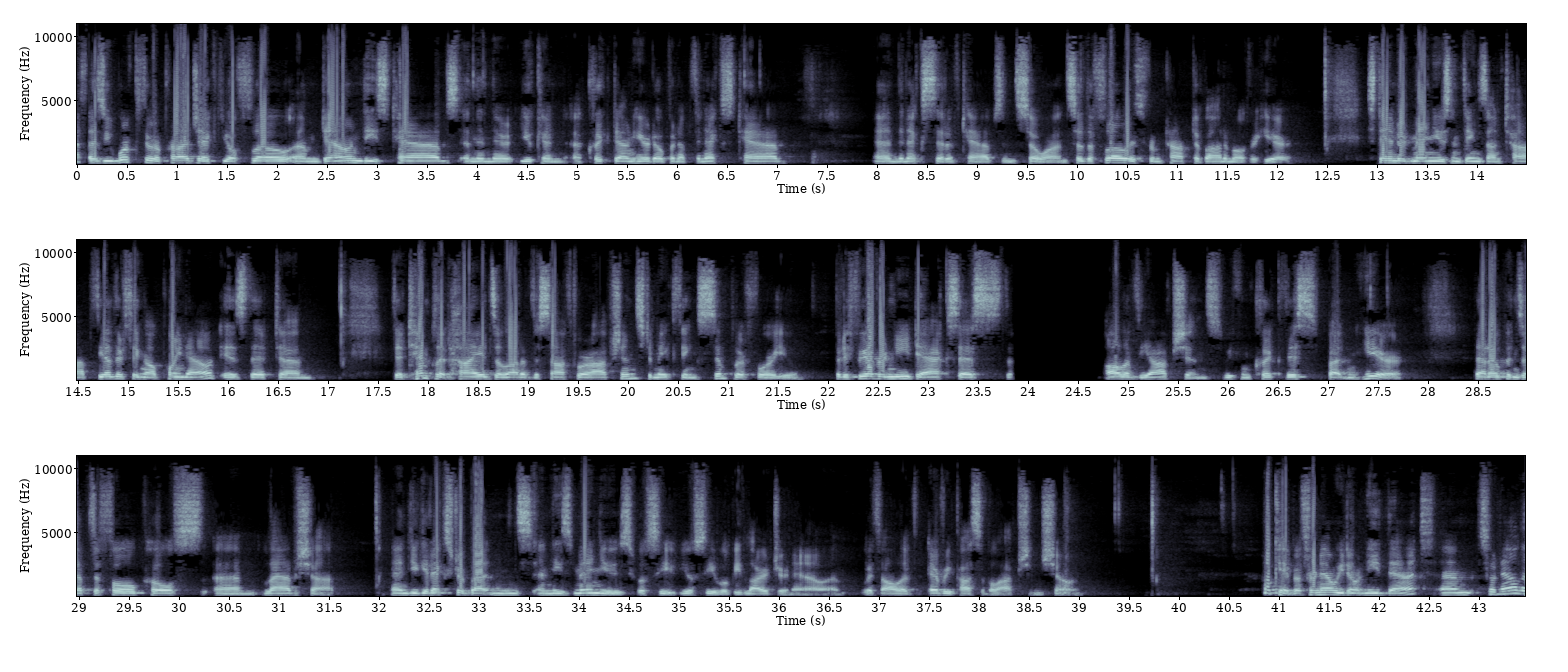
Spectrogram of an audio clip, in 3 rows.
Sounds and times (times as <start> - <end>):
Speech: 0.0 - 7.1, 8.0 - 23.9, 24.8 - 39.0, 40.9 - 43.4.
